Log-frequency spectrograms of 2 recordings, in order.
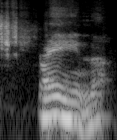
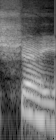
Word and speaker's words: Shay: I get Shane. I'm like, no, there's no N. There's no N. It's Shay.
